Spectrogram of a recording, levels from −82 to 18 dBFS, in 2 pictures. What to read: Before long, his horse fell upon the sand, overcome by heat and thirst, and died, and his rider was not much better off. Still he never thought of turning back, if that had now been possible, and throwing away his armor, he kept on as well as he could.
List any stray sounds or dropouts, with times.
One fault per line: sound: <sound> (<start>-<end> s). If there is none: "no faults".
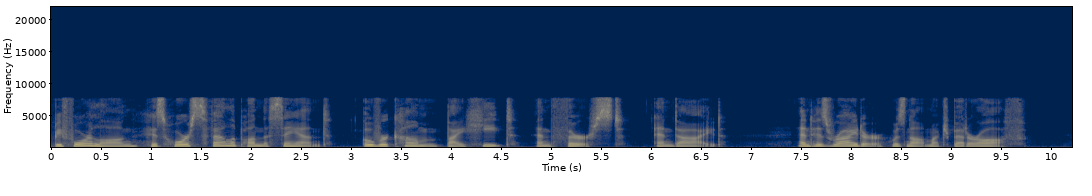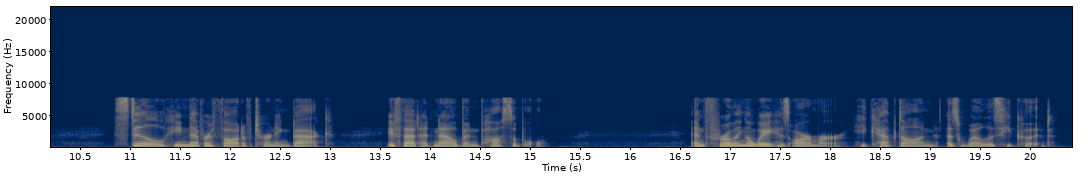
no faults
